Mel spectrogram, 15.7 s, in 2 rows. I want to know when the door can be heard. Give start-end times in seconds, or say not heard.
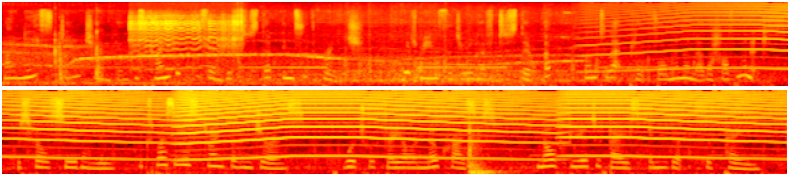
1.2-2.5, 12.5-13.5.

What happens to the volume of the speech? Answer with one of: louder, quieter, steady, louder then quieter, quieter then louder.
steady.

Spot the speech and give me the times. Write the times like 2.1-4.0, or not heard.
0.0-15.5.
